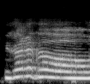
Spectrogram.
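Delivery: high sing-song praise for a pet. Real, not acted. Praising her dog.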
